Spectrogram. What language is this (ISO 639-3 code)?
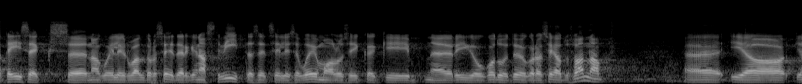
est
